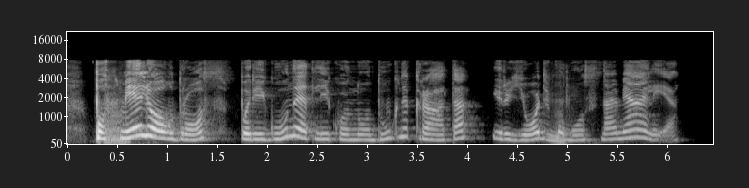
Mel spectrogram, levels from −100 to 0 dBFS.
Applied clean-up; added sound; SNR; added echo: neural mask model Resemble Enhance denoiser.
